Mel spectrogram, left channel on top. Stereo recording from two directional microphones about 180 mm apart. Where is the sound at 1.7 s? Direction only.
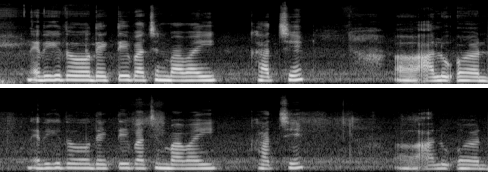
20° left (ahead or behind).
